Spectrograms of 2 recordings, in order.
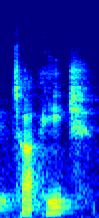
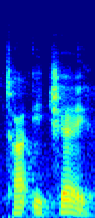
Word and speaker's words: Tahiche: I hear variously Tahich or Tahich, and actually it's Tahiche, Tahiche. So the penultimate syllable is the chi, so Tahiche. And you pronounce all three syllables of the word.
